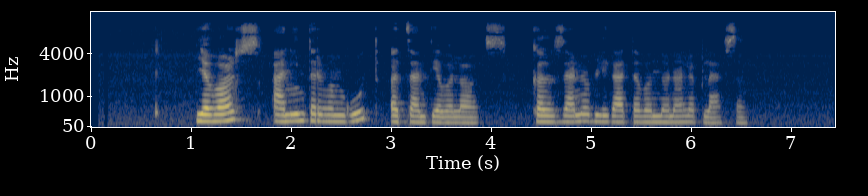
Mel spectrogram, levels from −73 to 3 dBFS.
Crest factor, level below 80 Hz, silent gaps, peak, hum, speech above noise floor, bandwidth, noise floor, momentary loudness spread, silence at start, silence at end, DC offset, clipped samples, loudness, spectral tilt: 20 dB; -66 dBFS; none; -6 dBFS; none; 32 dB; 11.5 kHz; -55 dBFS; 17 LU; 0.65 s; 0.9 s; under 0.1%; under 0.1%; -24 LUFS; -5 dB/octave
